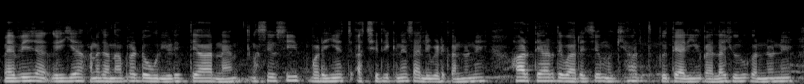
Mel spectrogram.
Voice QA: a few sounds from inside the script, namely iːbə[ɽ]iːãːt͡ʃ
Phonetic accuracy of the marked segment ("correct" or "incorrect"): correct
